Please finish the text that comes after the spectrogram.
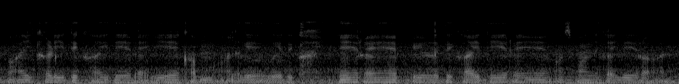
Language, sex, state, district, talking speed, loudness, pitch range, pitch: Hindi, male, Maharashtra, Dhule, 210 wpm, -42 LUFS, 100-105 Hz, 105 Hz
